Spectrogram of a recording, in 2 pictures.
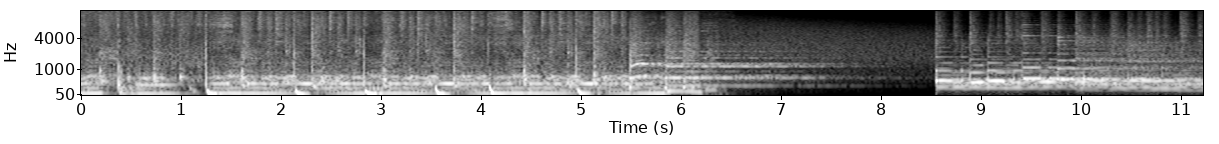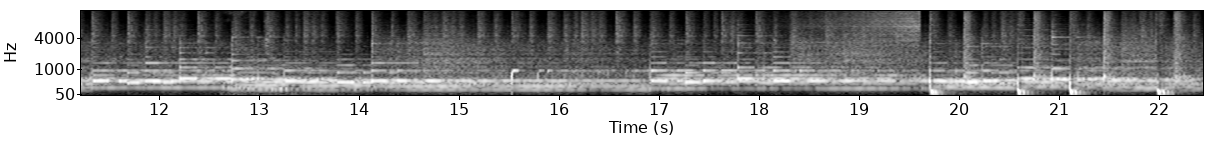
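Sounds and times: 
drum and bass music: 0:00.0 - 0:22.4.

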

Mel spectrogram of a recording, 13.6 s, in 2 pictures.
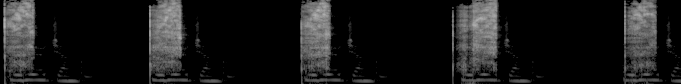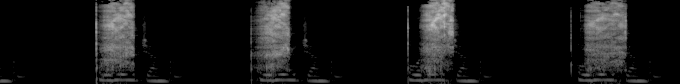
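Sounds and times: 
pocket knife sharpening with a diamond stone: 0:00.0 - 0:00.4, 0:01.5 - 0:01.9, 0:03.0 - 0:03.4, 0:04.5 - 0:05.0, 0:06.2 - 0:06.6, 0:07.8 - 0:08.2, 0:09.3 - 0:09.8, 0:10.9 - 0:11.4, 0:12.5 - 0:13.1.

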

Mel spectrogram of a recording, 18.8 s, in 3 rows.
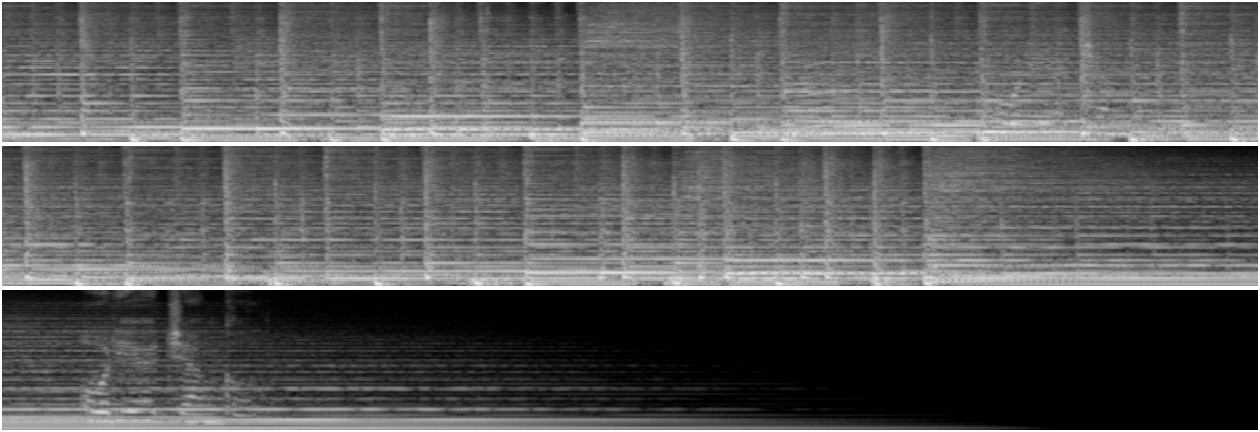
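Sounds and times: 
romantic acoustic slide guitar: 0:00.0 - 0:14.8.

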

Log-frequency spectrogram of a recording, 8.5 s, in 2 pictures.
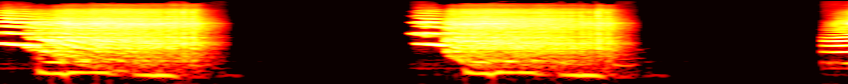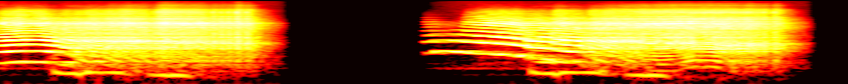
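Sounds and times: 
doors creaking: 0:00.0 - 0:01.2, 0:02.1 - 0:03.4, 0:04.2 - 0:05.7, 0:06.4 - 0:08.3.

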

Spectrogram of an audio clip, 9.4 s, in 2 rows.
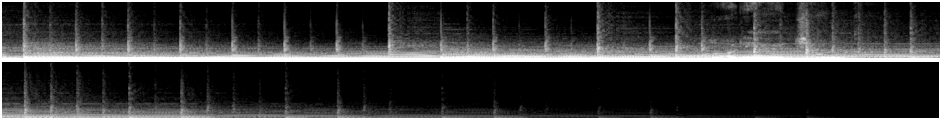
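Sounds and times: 
motivational pop music: 0:00.0 - 0:07.0.

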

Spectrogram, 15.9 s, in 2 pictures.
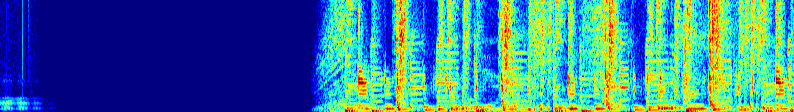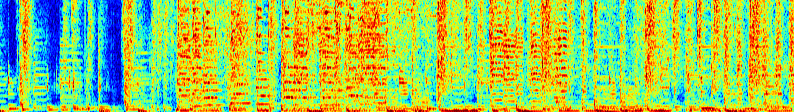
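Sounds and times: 
groovy upbeat funk opener: 0:03.2 - 0:15.8.

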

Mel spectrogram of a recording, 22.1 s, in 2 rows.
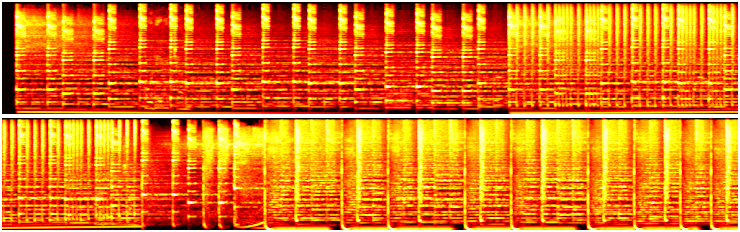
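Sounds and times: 
pop trap music: 0:00.2 - 0:22.0.

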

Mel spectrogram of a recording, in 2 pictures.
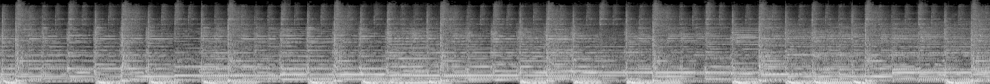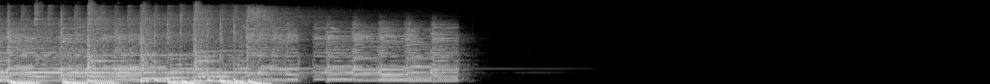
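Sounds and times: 
guitar pop music: 0:00.0 - 0:15.2.

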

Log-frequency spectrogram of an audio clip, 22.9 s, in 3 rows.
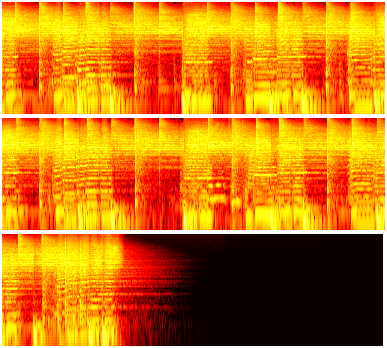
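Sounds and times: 
sexy downbeat blues with rock ending: 0:00.0 - 0:17.7.

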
